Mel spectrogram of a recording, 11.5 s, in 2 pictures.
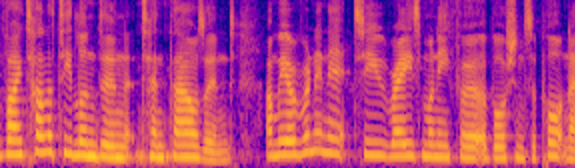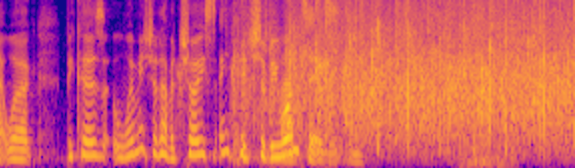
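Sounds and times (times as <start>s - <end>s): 
speech: 0.0s - 9.6s
audience clapping: 8.0s - 11.5s.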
